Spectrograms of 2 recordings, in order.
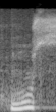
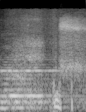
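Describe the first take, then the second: First: The s sounds thin, with lips held neutral. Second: The s sounds thick, with lips rounded forward. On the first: The speaker calls it right. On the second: The speaker calls it wrong.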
